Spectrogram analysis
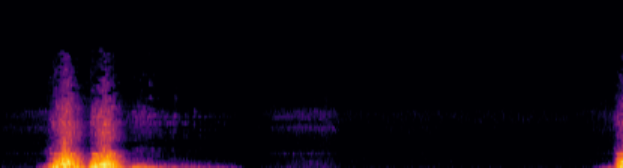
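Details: Two rapid harsh barks from Smokey the dog in Pitman, the second trailing off into a lower, fading growl-like tail, followed by silence and the onset of another bark at the very end.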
